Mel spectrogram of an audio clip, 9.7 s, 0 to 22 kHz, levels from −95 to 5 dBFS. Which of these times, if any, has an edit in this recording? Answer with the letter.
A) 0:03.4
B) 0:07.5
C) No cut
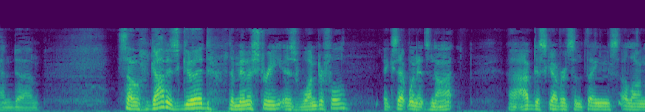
B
